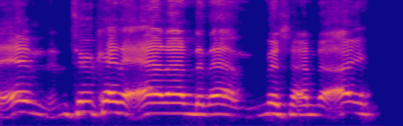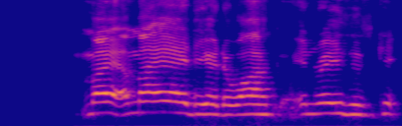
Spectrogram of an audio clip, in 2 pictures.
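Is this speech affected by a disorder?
Yes: cerebral palsy; wheelchair user.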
